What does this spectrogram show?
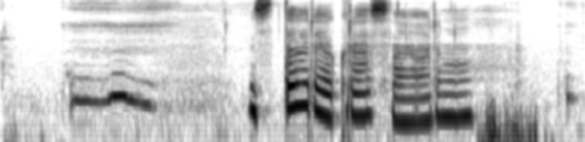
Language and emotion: Russian, sad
